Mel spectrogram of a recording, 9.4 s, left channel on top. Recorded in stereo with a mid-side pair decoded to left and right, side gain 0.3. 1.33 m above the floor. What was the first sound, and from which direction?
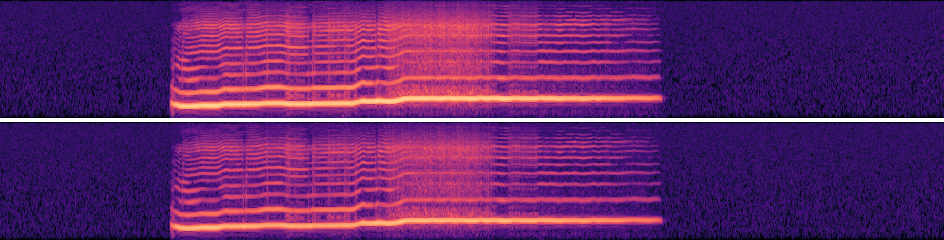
Singing, 55° left.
